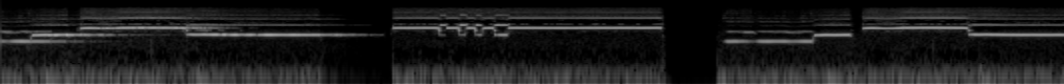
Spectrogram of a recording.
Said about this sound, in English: When two people played the same instrument, probably some sort of primitive flute, in the circle, the patterns of auditory waves changed, and basically you tripped out on them.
